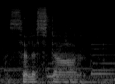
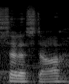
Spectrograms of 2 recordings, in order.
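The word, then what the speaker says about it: Celestaux: I'm pronouncing it that way because it's Charlie E-L-E Sam Tom A-U-X. And I believe X's in this region are pronounced as like like French, the French X, I think, I don't know.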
